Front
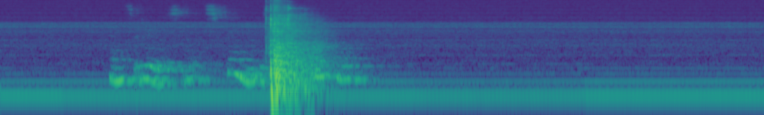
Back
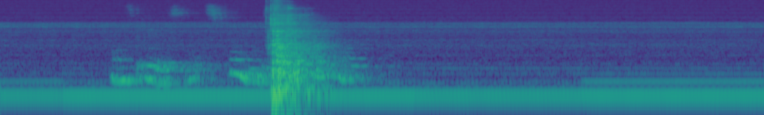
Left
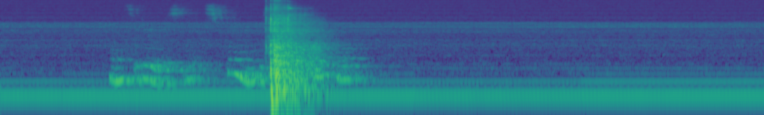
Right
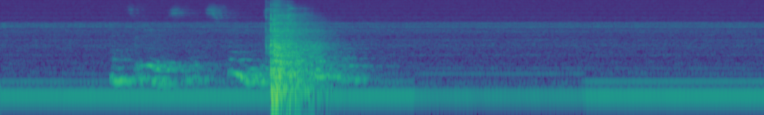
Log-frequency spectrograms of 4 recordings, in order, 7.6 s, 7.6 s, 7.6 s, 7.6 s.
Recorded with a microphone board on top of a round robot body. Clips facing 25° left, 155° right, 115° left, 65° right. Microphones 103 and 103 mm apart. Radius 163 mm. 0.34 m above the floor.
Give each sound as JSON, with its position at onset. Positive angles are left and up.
{"t": 1.1, "sound": "a woman speaking", "azimuth_deg": 50, "distance_m": 6.5}
{"t": 2.6, "sound": "an explosion", "azimuth_deg": 45, "distance_m": 4.5}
